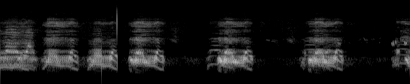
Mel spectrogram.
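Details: A female common quail utters hoarse, nasal rasping notes of about half a second, repeated a little more than once a second in a regular rhythm.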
